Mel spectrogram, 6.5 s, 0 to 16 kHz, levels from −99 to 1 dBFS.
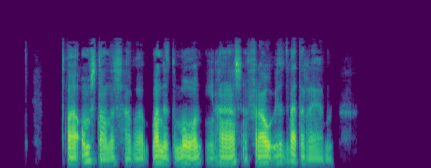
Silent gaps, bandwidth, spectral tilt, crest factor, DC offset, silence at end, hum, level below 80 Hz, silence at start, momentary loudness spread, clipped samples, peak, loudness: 2.24-2.28 s; 7.2 kHz; -7 dB/octave; 22 dB; under 0.1%; 1.5 s; none; -52 dBFS; 1 s; 11 LU; under 0.1%; 0 dBFS; -20 LUFS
